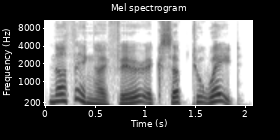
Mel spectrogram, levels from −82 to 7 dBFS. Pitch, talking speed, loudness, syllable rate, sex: 200 Hz, 175 wpm, -16 LUFS, 4.1 syllables/s, male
